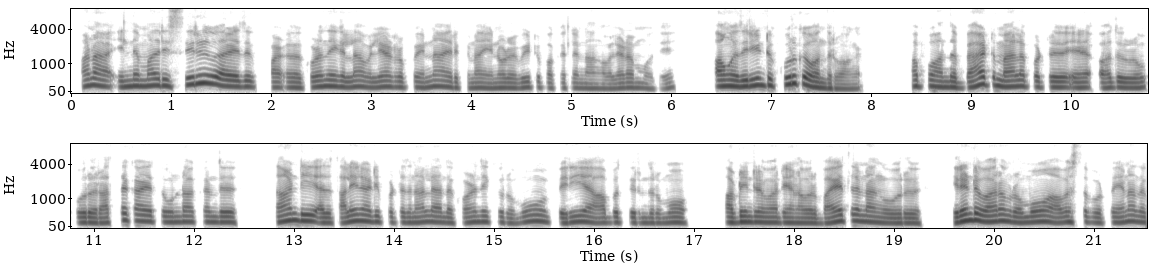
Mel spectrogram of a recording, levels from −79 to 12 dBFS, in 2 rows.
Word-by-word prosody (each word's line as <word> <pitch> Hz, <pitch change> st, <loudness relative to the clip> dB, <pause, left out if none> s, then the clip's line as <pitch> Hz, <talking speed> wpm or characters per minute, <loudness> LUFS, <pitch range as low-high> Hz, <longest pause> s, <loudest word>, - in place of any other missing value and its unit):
ஆனா, 195 Hz, +2 st, +2 dB, 0.2 s
இந்த 165 Hz, +2 st, +2 dB
மாதிரி 185 Hz, 0 st, +2 dB
சிறு 220 Hz, +5 st, +3 dB
வயது 165 Hz, -4 st, +4 dB, 0.2 s
ப -, -, -6 dB, 0.2 s
அ -, -, -1 dB, 0.2 s
குழந்தைகள்லாம் 160 Hz, -1 st, +1 dB
விளையாடுறப்போ, 150 Hz, 0 st, -3 dB
என்ன 155 Hz, +4 st, -2 dB
ஆயிருக்குன்னா, 135 Hz, -3 st, -4 dB
என்னோட 135 Hz, +1 st, -2 dB
வீட்டு 145 Hz, +1 st, -5 dB
பக்கத்துல 130 Hz, 0 st, -10 dB
நாங்க 120 Hz, -1 st, -7 dB
விளையாடும்போது, 120 Hz, -2 st, -6 dB, 0.5 s
அவுங்க 170 Hz, 0 st, +6 dB
திடீர்னுட்டு 190 Hz, +3 st, +4 dB
குறுக்க 230 Hz, +1 st, +5 dB
வந்துருவாங்க. 110 Hz, -5 st, -2 dB, 0.6 s
அப்போ 170 Hz, +1 st, -6 dB
அந்த 150 Hz, 0 st, +2 dB
பேட்டு 205 Hz, +7 st, +3 dB
மேல 165 Hz, +2 st, +3 dB
பட்டு, 150 Hz, -1 st, -2 dB, 0.2 s
எ -, -, +1 dB, 0.3 s
அது 140 Hz, +1 st, -1 dB, 0.2 s
ஒ -, -, -1 dB, 0.2 s
ஒரு 140 Hz, 0 st, +2 dB
ரத்த 135 Hz, +8 st, -6 dB
காயத்த 165 Hz, -3 st, 0 dB
உண்டாக்குன்து 150 Hz, 0 st, -2 dB, 0.5 s
தாண்டி, 180 Hz, +1 st, +3 dB
அது 135 Hz, -, +2 dB
தலையில 170 Hz, +5 st, +2 dB
அடிபட்டதுனால, 145 Hz, 0 st, -4 dB
"அந்த 135 Hz, -1 st, -2 dB
கொழந்தைக்கு 145 Hz, 0 st, -4 dB
ரொம்பவும் 160 Hz, +6 st, -2 dB
பெரிய 145 Hz, +5 st, 0 dB, 0.2 s
ஆபத்து 135 Hz, +1 st, -5 dB
இருந்துருமோ!" 130 Hz, +1 st, -3 dB, 0.5 s
அப்படின்ற 150 Hz, +2 st, +2 dB
மாதிரியான 135 Hz, -1 st, -1 dB
ஒரு 125 Hz, -, -1 dB
பயத்துல, 170 Hz, +6 st, +2 dB
நாங்க 140 Hz, -3 st, 0 dB
ஒரு 130 Hz, 0 st, -1 dB, 0.5 s
2 190 Hz, +4 st, +7 dB
வாரம் 170 Hz, +1 st, +3 dB
ரொம்பவும் 150 Hz, +3 st, +2 dB
அவஸ்தைப்பட்டோம். 140 Hz, -2 st, -4 dB
ஏன்னா 165 Hz, +3 st, -1 dB
அந்த 150 Hz, -, -1 dB
150 Hz, 150 wpm, -22 LUFS, 135-165 Hz, 0.6 s, 2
